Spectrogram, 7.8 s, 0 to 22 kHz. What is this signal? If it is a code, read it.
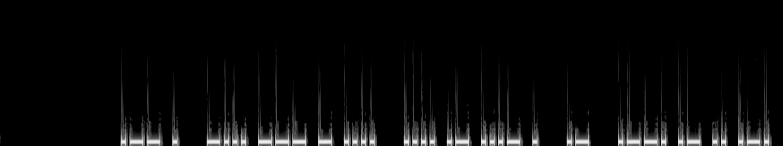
Morse code, heard as a keyed tone, about 28 wpm, 700 Hz. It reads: WE BOTH HAVE A PAIR
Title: Sentences from Top 1200 Words 28wpm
